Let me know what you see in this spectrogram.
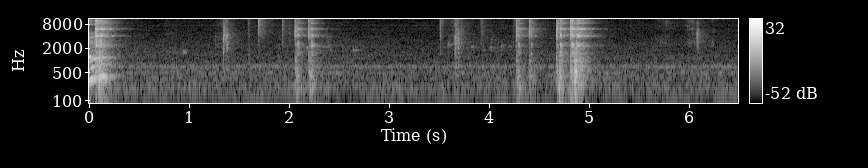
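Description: Spoons knocking against a ceramic bowl while Greek yogurt is spooned in: a handful of separate light clinks and taps, the loudest about five seconds in.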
